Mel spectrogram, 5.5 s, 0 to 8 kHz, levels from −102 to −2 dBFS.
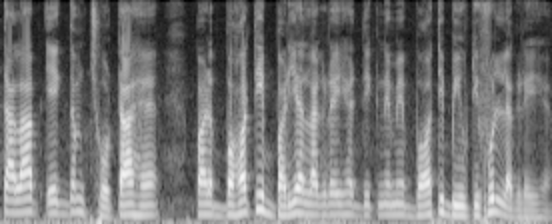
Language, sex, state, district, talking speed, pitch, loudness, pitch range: Hindi, male, Jharkhand, Sahebganj, 205 wpm, 140 Hz, -15 LUFS, 130-160 Hz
